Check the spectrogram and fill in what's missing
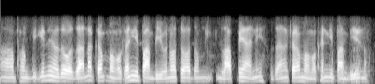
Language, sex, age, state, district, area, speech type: Manipuri, male, 18-30, Manipur, Churachandpur, rural, conversation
